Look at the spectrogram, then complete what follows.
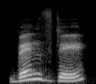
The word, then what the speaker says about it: Wednesday: So the 3 words here are called as lasagna, Wednesday, and Audi.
